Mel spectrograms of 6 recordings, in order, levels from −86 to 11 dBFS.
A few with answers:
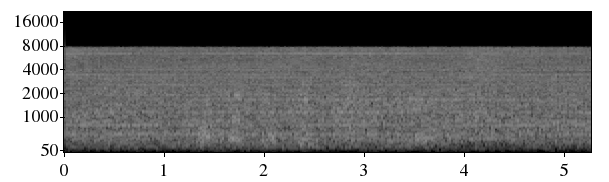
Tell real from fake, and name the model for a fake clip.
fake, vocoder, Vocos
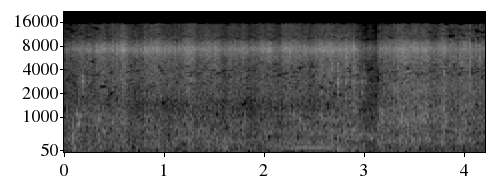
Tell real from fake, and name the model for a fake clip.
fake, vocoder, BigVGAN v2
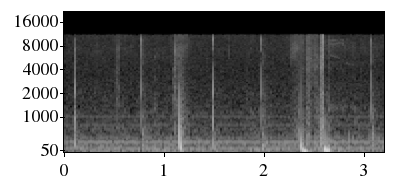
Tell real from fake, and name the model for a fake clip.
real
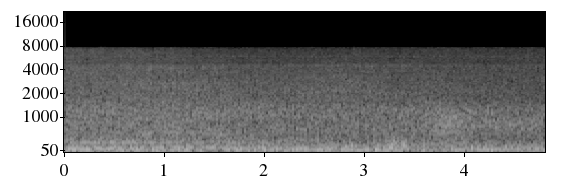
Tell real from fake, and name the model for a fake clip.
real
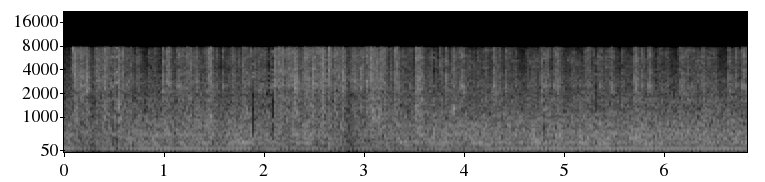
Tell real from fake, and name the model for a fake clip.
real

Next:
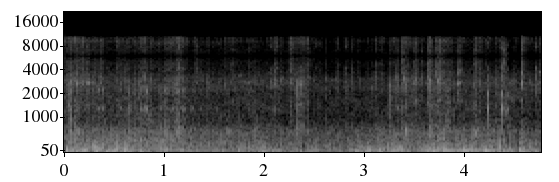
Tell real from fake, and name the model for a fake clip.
fake, vocoder, Vocos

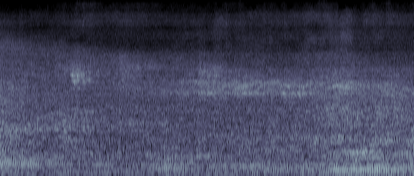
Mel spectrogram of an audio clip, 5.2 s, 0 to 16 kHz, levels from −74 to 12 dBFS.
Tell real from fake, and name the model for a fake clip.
fake, autoencoder, DAC-VAE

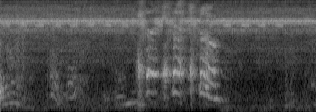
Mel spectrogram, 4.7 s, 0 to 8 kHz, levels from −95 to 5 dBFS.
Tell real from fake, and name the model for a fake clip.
fake, autoencoder, DAC-VAE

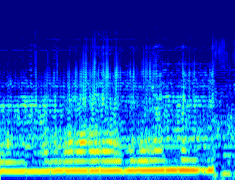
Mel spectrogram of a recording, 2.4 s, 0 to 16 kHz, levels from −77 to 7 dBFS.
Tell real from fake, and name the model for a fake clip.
fake, vocoder, BigVGAN v2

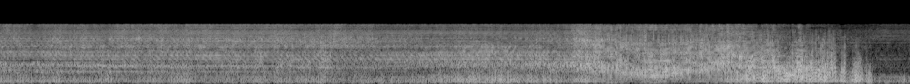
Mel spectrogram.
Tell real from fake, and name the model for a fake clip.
fake, vocoder, HiFi-GAN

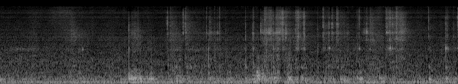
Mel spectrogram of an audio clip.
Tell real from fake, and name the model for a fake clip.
fake, autoencoder, DAC-VAE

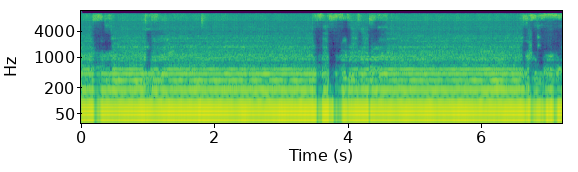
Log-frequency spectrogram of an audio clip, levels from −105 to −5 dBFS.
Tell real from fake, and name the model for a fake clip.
fake, codec, SNAC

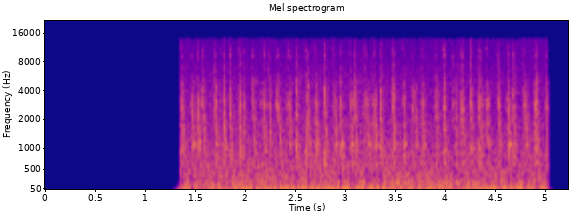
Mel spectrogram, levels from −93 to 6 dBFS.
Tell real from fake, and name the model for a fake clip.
real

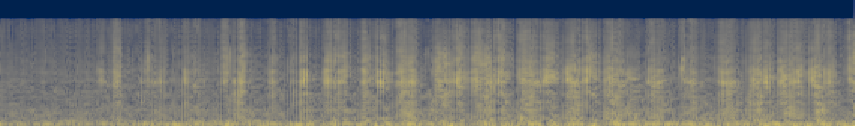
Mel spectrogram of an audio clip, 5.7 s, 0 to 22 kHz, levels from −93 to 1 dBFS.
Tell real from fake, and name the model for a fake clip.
fake, vocoder, BigVGAN v2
